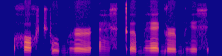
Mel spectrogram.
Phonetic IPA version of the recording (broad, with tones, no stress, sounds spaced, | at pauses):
x ɔ˧˩ x t͡ʃʼ u˧˩˧ bʱ ə˞˧˩ | æ̤˧˩˧ x kʼ ə˧˩˧ bʱ ɛ˧˩ ɡ ə˞˧˩˧ bʱ ɪ˧˩ x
